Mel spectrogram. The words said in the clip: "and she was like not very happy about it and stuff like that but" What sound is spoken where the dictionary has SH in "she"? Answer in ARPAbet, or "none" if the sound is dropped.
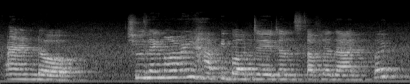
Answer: SH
